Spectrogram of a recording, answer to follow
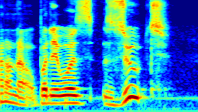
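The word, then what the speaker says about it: zut: But it was zoot. Spelled Like- Z-U-T. Like the suit? Yes, but with a... That's how I kind of say it, but with a Z.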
